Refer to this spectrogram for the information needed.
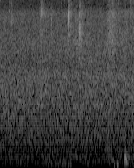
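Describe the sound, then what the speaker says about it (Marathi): Heavy rain falls outdoors in a steady, even hiss of drops, fairly soft overall with a few slightly louder patters and no one speaking. "आमच्या इकडचा खूप मोठा पाऊस चालू"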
